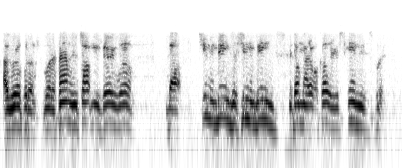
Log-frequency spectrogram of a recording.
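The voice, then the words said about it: Out of breath, breathy speech. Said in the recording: “I'm a little bit out of breath.”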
